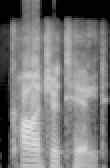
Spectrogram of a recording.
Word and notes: cogitate: American English

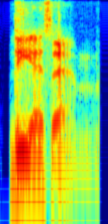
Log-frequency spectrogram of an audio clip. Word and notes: DSM: British English

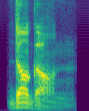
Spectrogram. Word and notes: doggone: British English

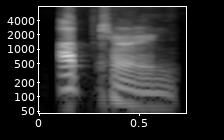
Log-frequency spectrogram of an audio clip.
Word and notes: upturn: American English

